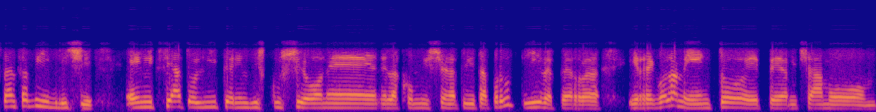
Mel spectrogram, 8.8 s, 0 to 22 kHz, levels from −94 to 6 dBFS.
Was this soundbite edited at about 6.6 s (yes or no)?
no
